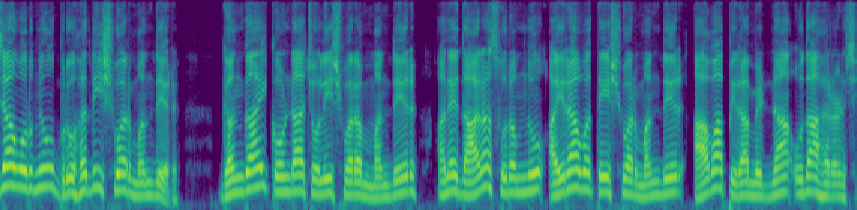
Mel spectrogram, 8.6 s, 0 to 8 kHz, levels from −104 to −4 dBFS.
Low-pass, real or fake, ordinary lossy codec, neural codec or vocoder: none; fake; none; codec, 16 kHz, 4.8 kbps, FACodec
